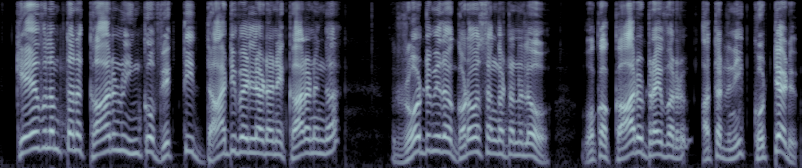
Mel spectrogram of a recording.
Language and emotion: Telugu, angry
